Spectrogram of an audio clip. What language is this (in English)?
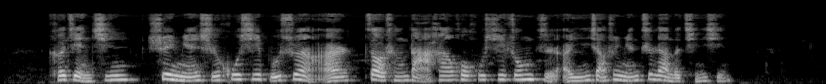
Chinese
